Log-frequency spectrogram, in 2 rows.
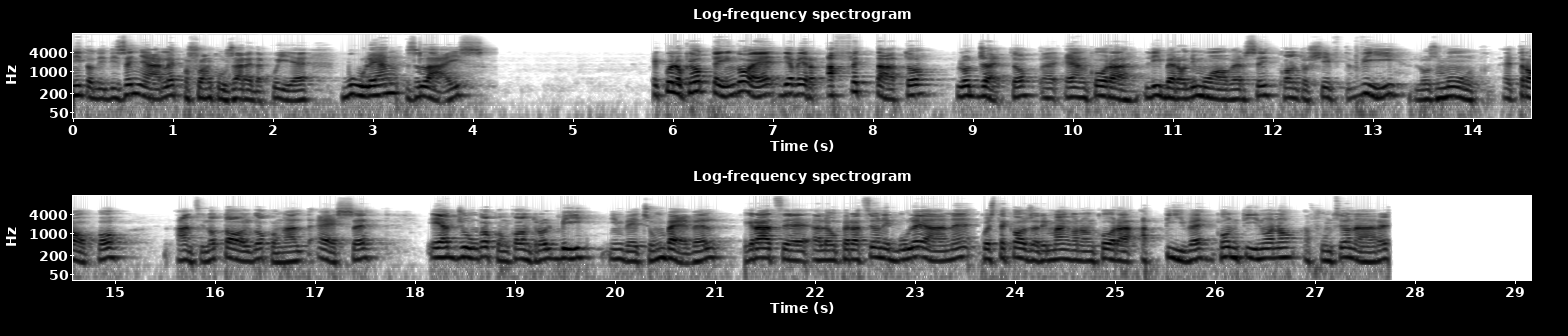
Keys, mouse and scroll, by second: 1.8 click, 5.7 middle click, 7.3 ctrl+middle click, 7.7 middle click, 9.6 g, 12.0 middle click, 12.0 middle click, 12.0 click, 12.8 ctrl+shift+v, 21.3 middle click, 21.3 click, 21.3 g, 23.6 middle click, 24.6 click, 25.3 g, 27.1 shift+click, 28.1 g.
